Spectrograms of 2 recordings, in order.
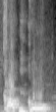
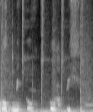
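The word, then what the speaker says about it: Kopiko: Copico. Did I say it wrong? Copico. Copico. Copico. I gotta do my lips like you. Copico. Okay, Copico is what I like to drink. I just say Capico.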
